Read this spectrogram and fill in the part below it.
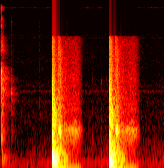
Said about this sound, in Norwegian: Det er pil og bue.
